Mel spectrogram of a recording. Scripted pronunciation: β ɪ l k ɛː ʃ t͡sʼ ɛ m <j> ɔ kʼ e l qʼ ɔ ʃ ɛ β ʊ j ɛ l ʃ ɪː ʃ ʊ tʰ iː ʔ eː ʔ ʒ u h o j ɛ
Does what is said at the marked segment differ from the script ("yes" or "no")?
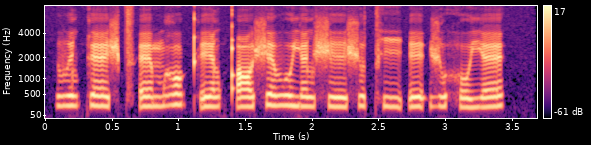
yes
